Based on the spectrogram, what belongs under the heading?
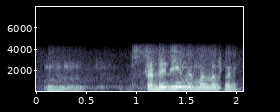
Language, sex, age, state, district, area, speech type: Sindhi, male, 30-45, Madhya Pradesh, Katni, rural, conversation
